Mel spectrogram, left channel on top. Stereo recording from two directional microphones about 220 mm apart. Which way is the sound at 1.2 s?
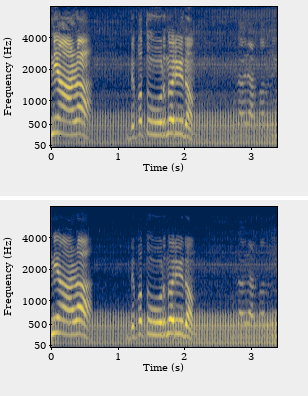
Centre (ahead or behind).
